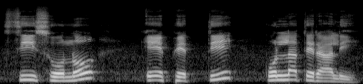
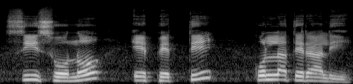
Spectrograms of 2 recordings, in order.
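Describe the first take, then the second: First: "effetti collaterali" stretched out very slowly; very slow model of the whole Italian phrase; very slow demo. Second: "Si sono", then "effetti", then "collaterali", with short gaps between; word-group by word-group model of the Italian phrase; chunked demo. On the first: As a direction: spell out "Si sono effetti collaterali" slowly for learners. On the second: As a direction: break the phrase into three parts. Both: Shown as a demonstration. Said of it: "আপনি Italian ভাষায় কি বলবেন?".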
